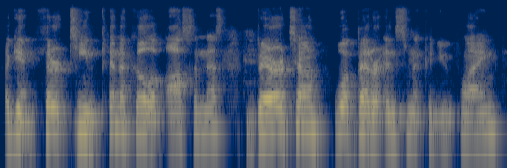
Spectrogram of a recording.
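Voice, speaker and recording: A man giving a devotional as an animated story, full of self-mocking humor, on a livestream. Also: high voice, brisk. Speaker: devotional speaker.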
